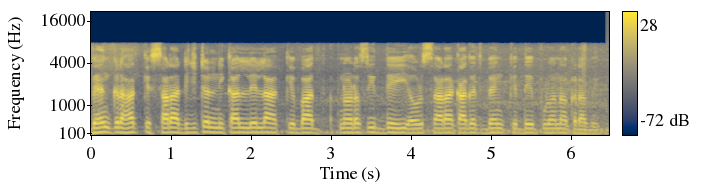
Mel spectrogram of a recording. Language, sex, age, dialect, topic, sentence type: Maithili, male, 25-30, Angika, banking, question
